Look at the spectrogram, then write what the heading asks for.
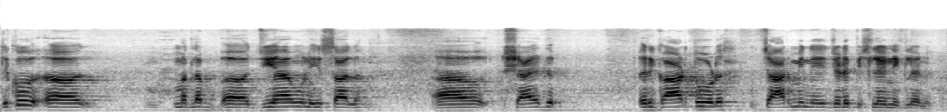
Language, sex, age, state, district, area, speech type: Dogri, male, 45-60, Jammu and Kashmir, Reasi, urban, spontaneous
